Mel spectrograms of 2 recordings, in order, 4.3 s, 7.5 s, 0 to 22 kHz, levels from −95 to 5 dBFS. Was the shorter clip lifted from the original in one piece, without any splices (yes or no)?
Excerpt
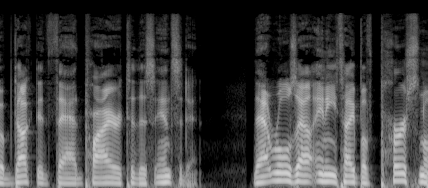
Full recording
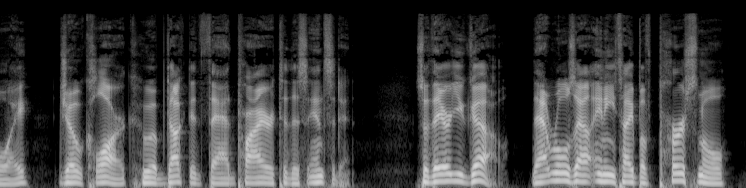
no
